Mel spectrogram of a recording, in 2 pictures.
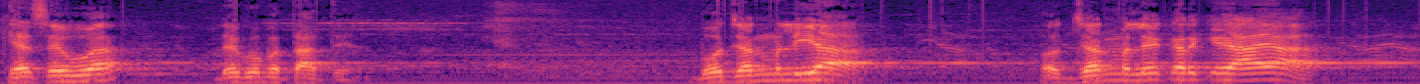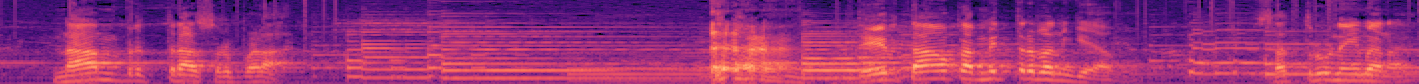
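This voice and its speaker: A man's voice: on the high side, slow pace, long pauses. A man from the Braj region preaching a devotional sermon, telling stories, chanting repeated words and singing verses to his listeners. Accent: Braj Hindi. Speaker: kathavachak preacher. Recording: music playing behind.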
